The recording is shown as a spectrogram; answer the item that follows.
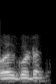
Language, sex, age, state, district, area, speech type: Malayalam, male, 60+, Kerala, Palakkad, rural, conversation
